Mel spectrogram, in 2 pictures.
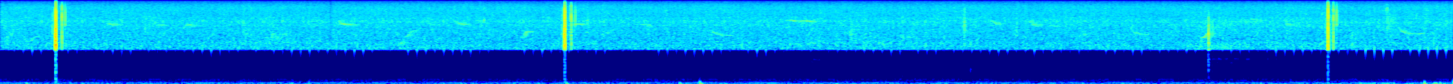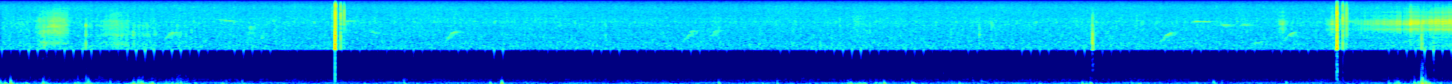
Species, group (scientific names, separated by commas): Poecilimon jonicus, Orthoptera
